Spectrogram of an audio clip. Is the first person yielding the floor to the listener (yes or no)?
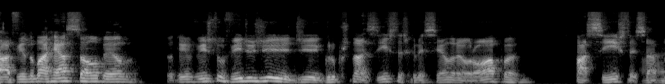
yes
